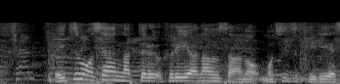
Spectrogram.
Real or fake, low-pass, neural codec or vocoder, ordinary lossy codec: real; 7.2 kHz; none; AAC, 32 kbps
